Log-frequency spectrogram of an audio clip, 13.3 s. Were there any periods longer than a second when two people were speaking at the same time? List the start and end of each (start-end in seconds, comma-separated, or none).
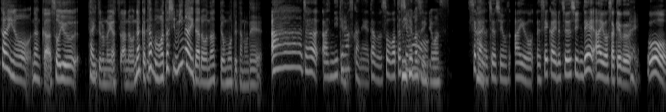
none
